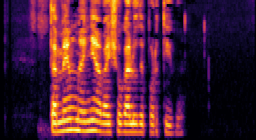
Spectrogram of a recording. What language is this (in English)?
Galician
